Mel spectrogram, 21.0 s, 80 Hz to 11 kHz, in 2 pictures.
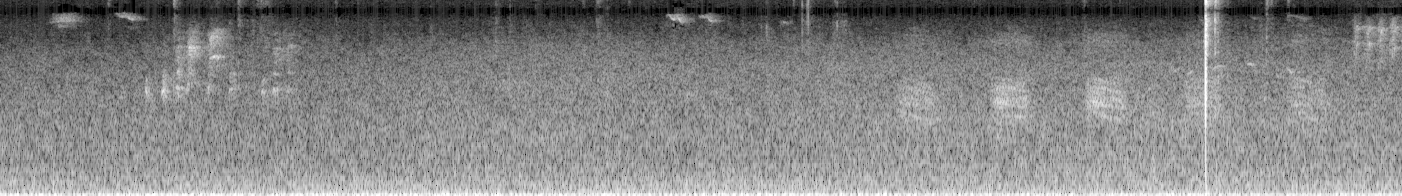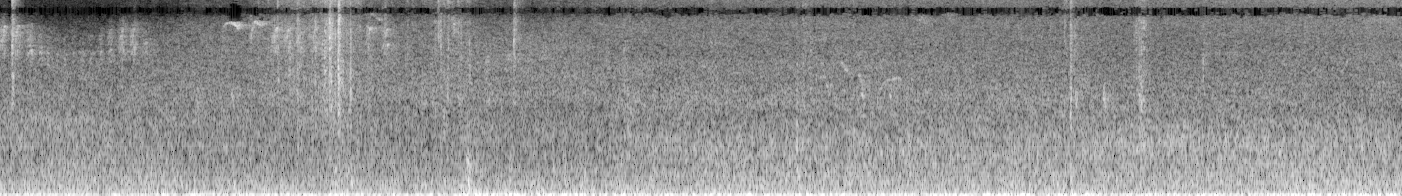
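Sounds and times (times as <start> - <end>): sharp click: 9.0 - 9.6
low microphone rumble: 11.6 - 21.0.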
